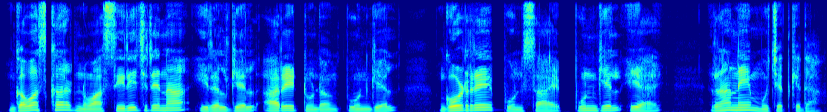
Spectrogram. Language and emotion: Santali, neutral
